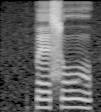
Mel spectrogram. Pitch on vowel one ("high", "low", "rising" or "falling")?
high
